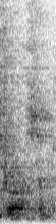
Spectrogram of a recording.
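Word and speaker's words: Strauss: Goron who's kill it Mr straws is pronounced straws I've gone back and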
